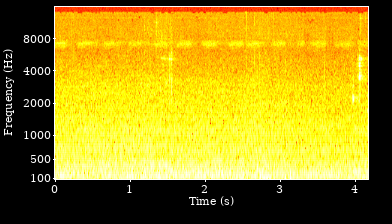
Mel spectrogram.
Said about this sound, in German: Man hört hier bis in die Straßen und irgendwelche Grillen zirpen. Aber es ist gerade so abends um die Uhrzeit einfach mal extrem angenehm vom Klima.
